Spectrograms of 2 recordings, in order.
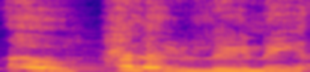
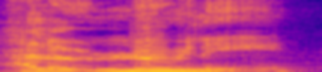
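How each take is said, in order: First: Looney is said plainly, without emphasis. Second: Looney is said with strong emphasis.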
